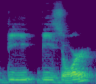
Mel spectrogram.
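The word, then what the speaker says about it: bezoar: I pronounced this right be bizor I believe it's how you pronounce it um and he said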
